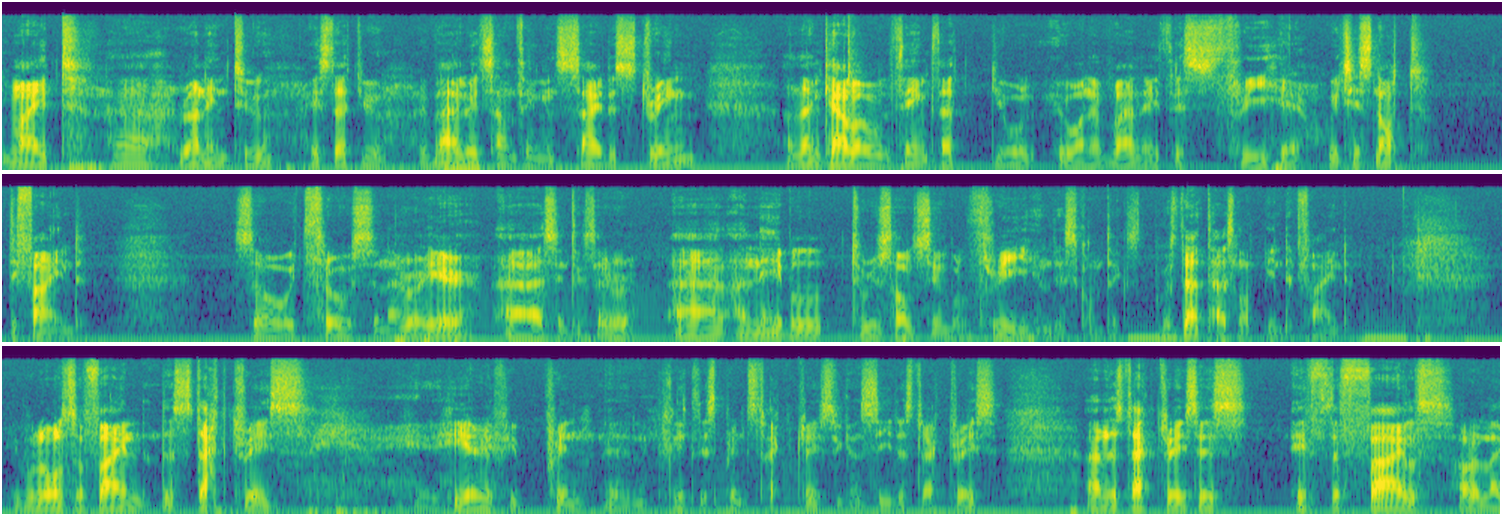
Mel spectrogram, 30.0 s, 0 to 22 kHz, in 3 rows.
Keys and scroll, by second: 5.6 ctrl+Return.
